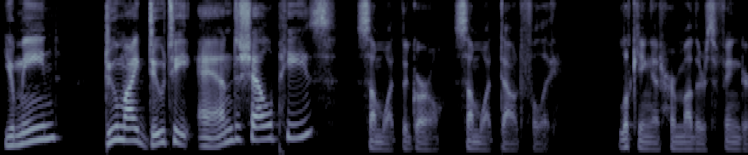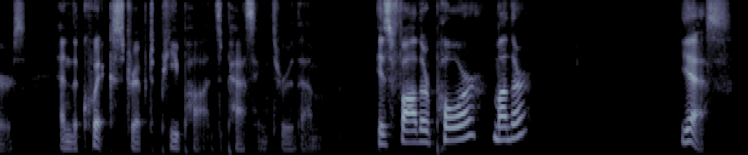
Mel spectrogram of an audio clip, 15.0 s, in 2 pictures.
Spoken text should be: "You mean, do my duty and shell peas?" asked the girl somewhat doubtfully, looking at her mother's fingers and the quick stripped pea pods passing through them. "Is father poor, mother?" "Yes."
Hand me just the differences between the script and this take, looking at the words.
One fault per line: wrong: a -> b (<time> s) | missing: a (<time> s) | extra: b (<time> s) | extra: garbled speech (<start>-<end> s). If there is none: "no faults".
wrong: asked -> somewhat (3.6 s)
